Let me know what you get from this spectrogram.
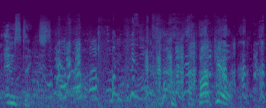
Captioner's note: clucking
